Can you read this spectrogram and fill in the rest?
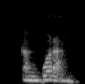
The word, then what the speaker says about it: Góngora: Góngora. Okay. – Yeah, G-O-N-G-O-R-A. And the first O has like the little dashy mark over it. – Góngora.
